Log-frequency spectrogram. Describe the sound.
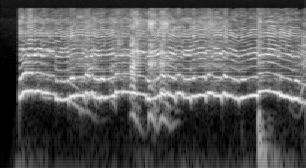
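A person imitates a turkey gobble, a loud vocal warble that wavers and trills rapidly for about three seconds, with no talking around it.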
